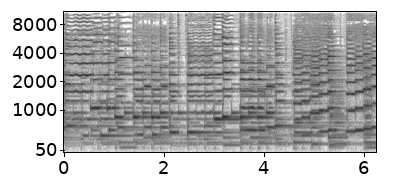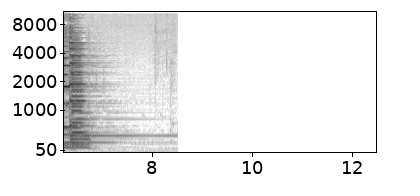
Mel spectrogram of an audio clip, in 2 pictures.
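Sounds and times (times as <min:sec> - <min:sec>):
waltz music: 0:00.0 - 0:08.4.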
